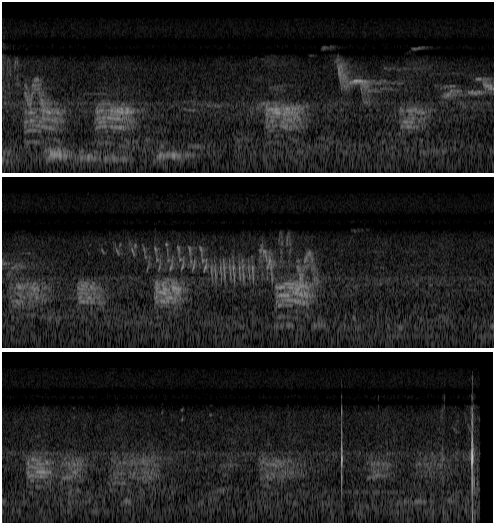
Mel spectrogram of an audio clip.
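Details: A blackbird in a Somerset garden switches from song to alarm call: short, harsh mid-pitched notes about once a second, with a few brief high twittering phrases, over background hiss, other birds singing, and two sharp clicks near the end.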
